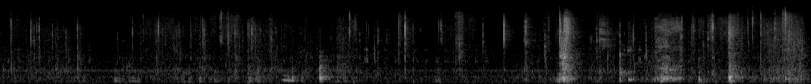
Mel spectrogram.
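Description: Gift-wrapping paper on a box crinkling and tearing as it is slit open with a small knife, in scattered sharp crackles and short rustles; the loudest rustle comes a little past halfway.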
